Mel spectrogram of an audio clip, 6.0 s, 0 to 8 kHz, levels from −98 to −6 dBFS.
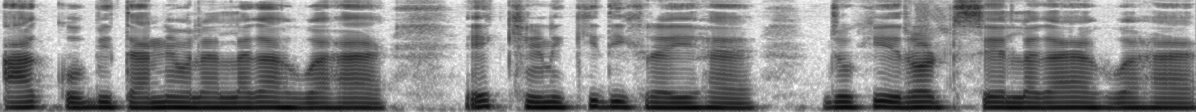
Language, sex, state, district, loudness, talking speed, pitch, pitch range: Hindi, male, Jharkhand, Palamu, -15 LUFS, 190 wpm, 135 Hz, 130-140 Hz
